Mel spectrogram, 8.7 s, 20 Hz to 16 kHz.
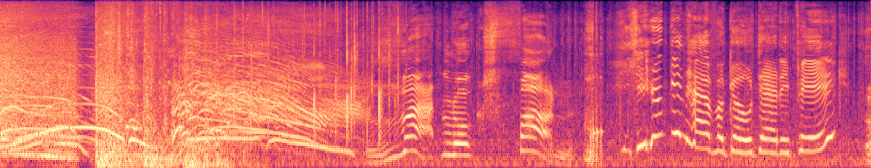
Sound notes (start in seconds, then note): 0.0 crowd; 2.3 applause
